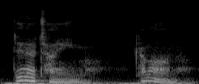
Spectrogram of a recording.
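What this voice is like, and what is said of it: Irish accent, shouted call. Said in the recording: “in an Irish accent”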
